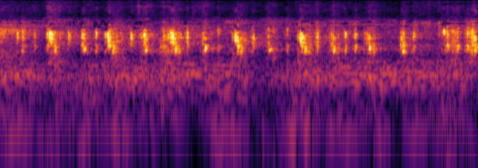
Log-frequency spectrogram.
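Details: Lure playback for edible-nest swiftlets, volume at nine o'clock, with birds becoming busy. Quick, uneven bursts of high chirps, about two per second, over a soft low hum.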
